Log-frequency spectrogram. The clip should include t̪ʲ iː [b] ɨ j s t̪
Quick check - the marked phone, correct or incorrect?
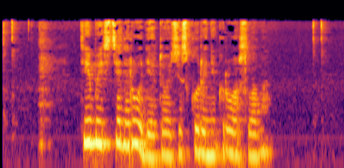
correct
